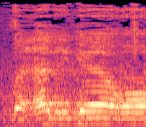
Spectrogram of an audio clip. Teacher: حرص على تفريق الكاف وعدم إبدالها قاف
